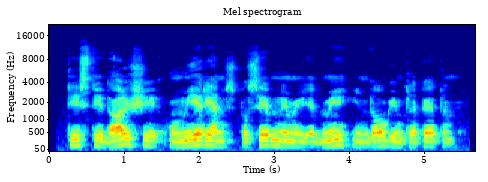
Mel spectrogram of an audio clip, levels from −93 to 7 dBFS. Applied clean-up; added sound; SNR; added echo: none; none; none; none.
